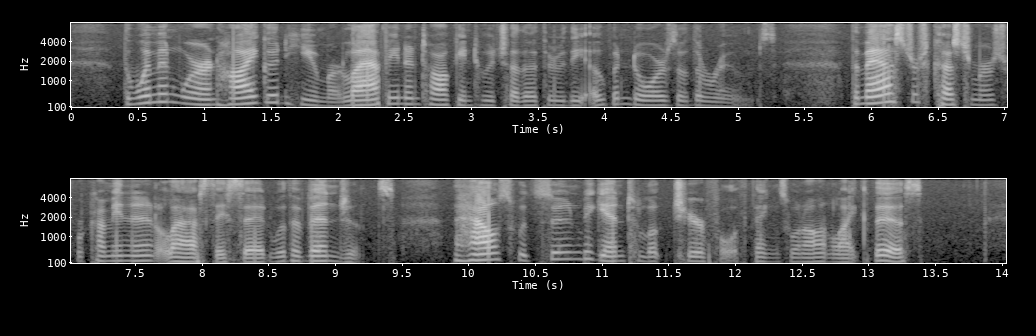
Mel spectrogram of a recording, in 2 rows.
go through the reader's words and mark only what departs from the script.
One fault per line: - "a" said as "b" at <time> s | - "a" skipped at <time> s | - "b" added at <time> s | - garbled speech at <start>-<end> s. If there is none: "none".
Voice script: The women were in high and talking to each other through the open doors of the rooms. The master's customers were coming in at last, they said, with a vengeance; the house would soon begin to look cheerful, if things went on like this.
- "good humor laughing" added at 1.4 s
